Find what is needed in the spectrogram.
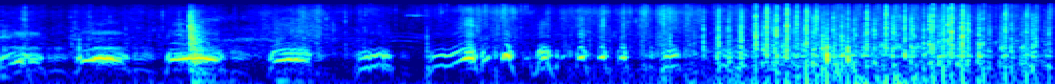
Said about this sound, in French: nous avons ici un rebelle. C'est un. C'est un pigeon assez dangereux. Faut l'avoir avant que lui vous ait.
